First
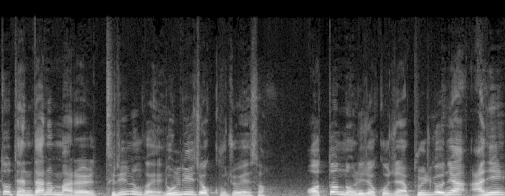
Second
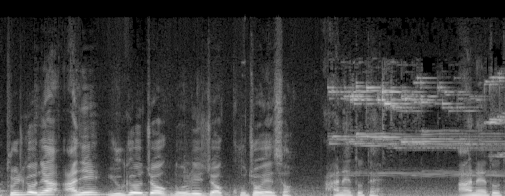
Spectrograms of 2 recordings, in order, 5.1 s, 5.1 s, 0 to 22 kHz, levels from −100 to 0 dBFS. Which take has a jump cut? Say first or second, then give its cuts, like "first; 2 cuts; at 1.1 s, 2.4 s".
first; 2 cuts; at 1.6 s, 3.1 s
